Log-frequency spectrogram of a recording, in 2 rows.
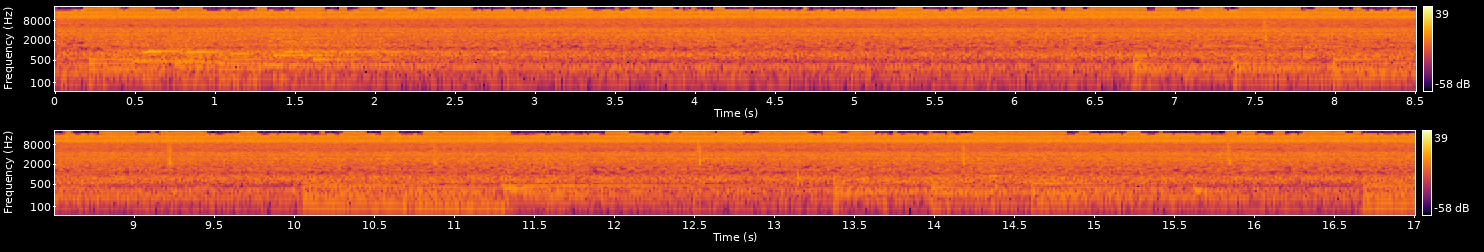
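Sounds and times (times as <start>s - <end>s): welding arc hiss and crackle: 2.4s - 17.0s.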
